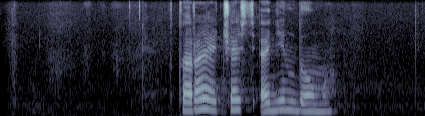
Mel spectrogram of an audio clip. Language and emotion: Russian, neutral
